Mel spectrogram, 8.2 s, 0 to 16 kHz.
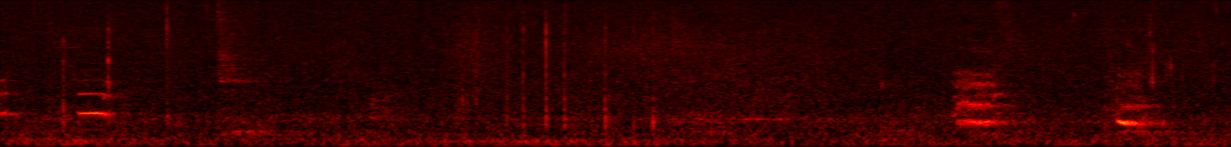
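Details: Young British Shorthair kittens, black golden and blue golden, from a litter of four followed from birth to 30 days old: a faint short mew early, then two louder, clear harmonic mews about a second apart near the end, over soft rustling.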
